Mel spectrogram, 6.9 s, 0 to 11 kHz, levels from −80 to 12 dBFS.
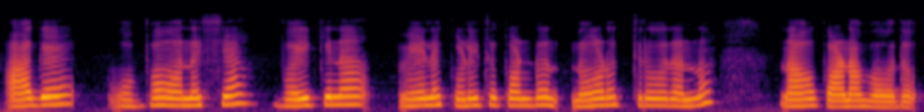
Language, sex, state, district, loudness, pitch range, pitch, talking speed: Kannada, female, Karnataka, Bangalore, -14 LUFS, 190-220 Hz, 205 Hz, 80 wpm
